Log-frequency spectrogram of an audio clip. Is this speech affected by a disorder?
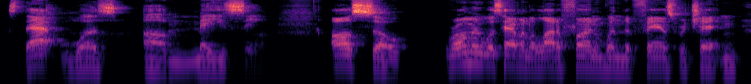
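No.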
